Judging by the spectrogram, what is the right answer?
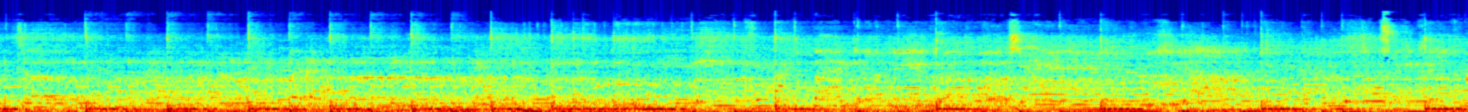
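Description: Live country-rock band playing loud: electric guitars over a steady drum beat, with a man singing into a microphone.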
